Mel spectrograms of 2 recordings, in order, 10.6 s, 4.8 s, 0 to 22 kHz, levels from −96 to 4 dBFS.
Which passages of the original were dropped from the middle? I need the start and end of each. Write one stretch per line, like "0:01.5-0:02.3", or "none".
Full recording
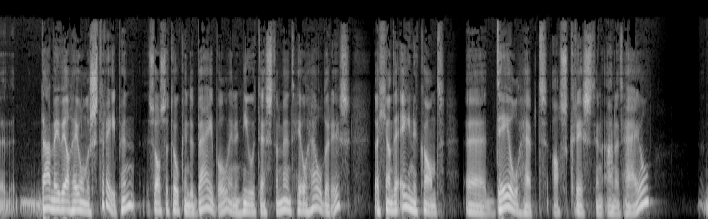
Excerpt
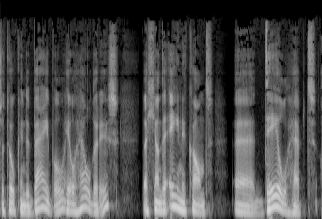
0:03.4-0:04.4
